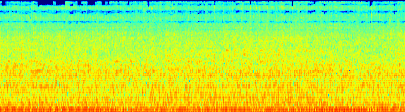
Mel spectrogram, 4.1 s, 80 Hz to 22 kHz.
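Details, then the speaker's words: Kubota ZD28 mower, D1105 diesel, after cleaning fuel injectors, cold day: steady low idle sagging and labouring as if about to stall; engine still bogs at idle (also bogs under full load and sometimes shuts off), no fuel leaks, cause not found. "There you go, it's doing it. You hear the engine trying to boggle down. So, I still have the problem."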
